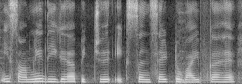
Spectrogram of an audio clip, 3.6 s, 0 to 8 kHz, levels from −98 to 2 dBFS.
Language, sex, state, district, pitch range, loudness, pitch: Hindi, female, Gujarat, Valsad, 215-240 Hz, -13 LUFS, 230 Hz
